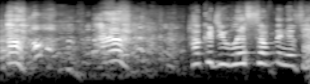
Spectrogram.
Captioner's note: grunts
